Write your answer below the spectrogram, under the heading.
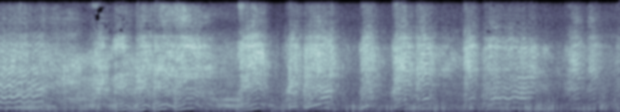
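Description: Off-road RC buggy's motor revving up and down as it drives the dirt track, its pitch swinging quickly with each throttle change, and strong wind gusting over the microphone.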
